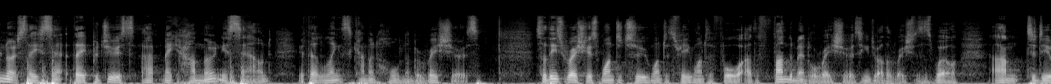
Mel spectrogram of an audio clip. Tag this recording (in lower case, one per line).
speech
